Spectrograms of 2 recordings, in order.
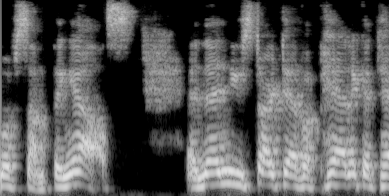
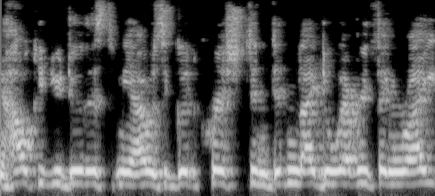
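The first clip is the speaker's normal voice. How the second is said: mild, reined-in, contained protesting outcry; 4 semitones higher than usual. Describing a woman under the guillotine, imitating someone screaming at God. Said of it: "she's screaming at God and saying".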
